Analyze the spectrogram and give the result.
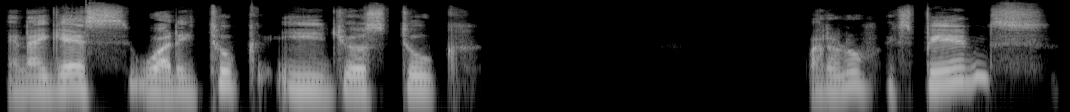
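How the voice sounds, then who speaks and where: A Costa Rican vlogger in his forties muses aloud in a reflective, casual monologue, speaking haltingly and restarting many times. His voice is a little high, and the clean studio recording has no echo.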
